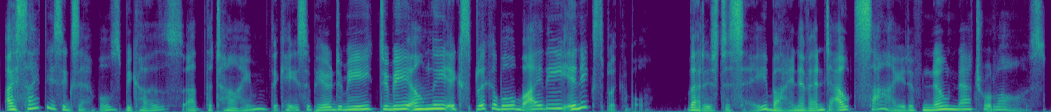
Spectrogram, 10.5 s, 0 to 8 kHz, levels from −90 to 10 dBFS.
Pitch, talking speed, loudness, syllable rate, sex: 200 Hz, 175 wpm, -20 LUFS, 5.2 syllables/s, female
